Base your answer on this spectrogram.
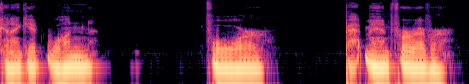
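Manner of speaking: imitated whisper. Retelling a hooded customer leaning in at the box office, retelling a whisper. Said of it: "Why are we whispering?".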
